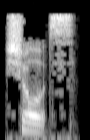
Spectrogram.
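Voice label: "shorts", English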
